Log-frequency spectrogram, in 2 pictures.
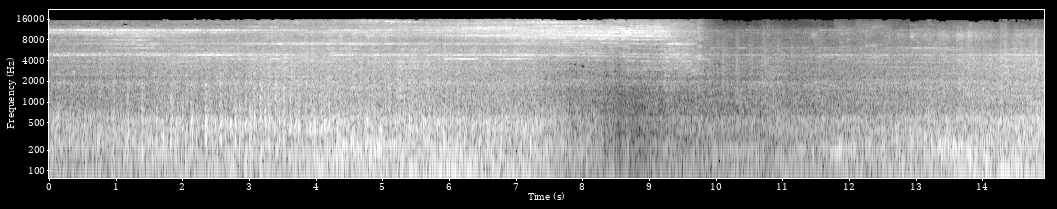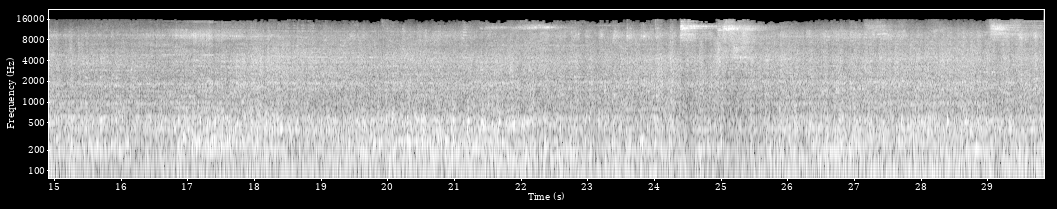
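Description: Train cars rolling past close by, with a high-pitched wheel squeal during the first third and rail clatter throughout. The sound dips briefly about nine seconds in, then carries on at full level.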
